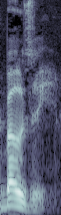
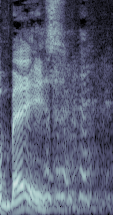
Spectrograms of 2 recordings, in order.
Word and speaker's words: Bays: Next on the list, we have, is it Bose or Bosey? Oh, Bays.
